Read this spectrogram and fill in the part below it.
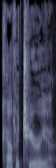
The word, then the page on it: cafeteria: American English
